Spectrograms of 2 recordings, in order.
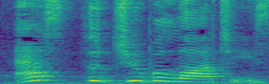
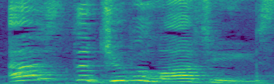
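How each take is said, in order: First: Said in the usual way. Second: Loud, high booming order; mayor thundering the idea as his own. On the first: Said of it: "said an old woman". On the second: Acted. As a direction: boom it like you thought of it. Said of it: "thundered the mayor".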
